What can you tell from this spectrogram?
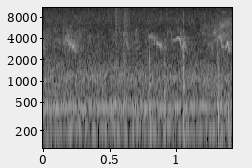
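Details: Honey bees in an old-style beekeeping setup, forming nucleus colonies from a previously formed forager swarm, May 2018; dense steady buzzing hum of many bees with a strong low drone band and scattered brighter wingbeat streaks.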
